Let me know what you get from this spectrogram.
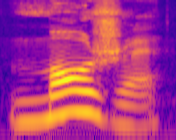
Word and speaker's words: może: Let's say może together three times. And same as before, accent is on the first syllable.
